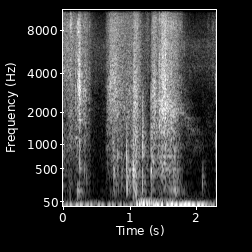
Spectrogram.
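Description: A packed fabric backpack is handled, turned over and set down on a wooden table: rustling fabric and a few soft knocks, with a dull thump a little past the middle.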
